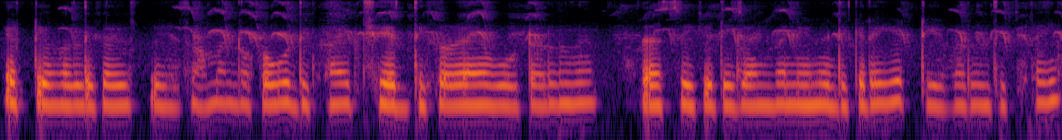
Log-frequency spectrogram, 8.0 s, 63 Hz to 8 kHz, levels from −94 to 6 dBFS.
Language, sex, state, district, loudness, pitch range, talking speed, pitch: Hindi, female, Chhattisgarh, Kabirdham, -34 LUFS, 210-220 Hz, 235 wpm, 215 Hz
